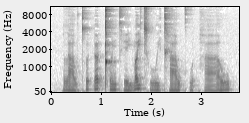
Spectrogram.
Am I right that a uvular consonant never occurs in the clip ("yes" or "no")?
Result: yes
